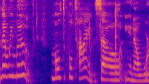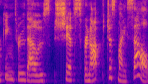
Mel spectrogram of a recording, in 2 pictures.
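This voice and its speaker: In an American accent, the speaker goes at a fairly slow pace with lively intonation and a somewhat breathy sound on a very clean recording with a silent background. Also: woman. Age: 60s. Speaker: life coach. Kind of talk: interview.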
